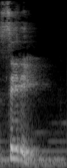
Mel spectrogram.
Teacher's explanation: this is when T sounds like a very quick D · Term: flap T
